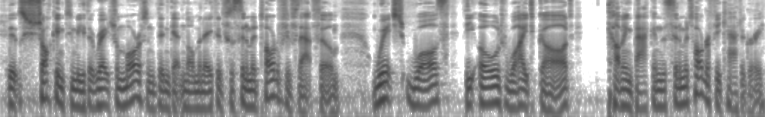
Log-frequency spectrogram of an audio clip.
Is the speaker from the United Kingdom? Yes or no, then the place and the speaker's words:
yes; United Kingdom; I'm a British person, and I kinda think of myself as an actor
